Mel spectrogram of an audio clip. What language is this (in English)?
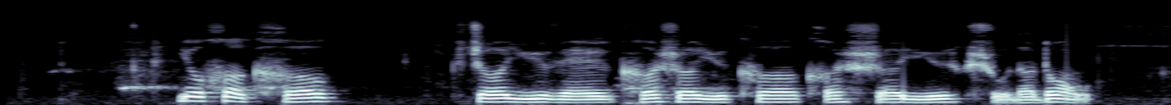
Chinese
